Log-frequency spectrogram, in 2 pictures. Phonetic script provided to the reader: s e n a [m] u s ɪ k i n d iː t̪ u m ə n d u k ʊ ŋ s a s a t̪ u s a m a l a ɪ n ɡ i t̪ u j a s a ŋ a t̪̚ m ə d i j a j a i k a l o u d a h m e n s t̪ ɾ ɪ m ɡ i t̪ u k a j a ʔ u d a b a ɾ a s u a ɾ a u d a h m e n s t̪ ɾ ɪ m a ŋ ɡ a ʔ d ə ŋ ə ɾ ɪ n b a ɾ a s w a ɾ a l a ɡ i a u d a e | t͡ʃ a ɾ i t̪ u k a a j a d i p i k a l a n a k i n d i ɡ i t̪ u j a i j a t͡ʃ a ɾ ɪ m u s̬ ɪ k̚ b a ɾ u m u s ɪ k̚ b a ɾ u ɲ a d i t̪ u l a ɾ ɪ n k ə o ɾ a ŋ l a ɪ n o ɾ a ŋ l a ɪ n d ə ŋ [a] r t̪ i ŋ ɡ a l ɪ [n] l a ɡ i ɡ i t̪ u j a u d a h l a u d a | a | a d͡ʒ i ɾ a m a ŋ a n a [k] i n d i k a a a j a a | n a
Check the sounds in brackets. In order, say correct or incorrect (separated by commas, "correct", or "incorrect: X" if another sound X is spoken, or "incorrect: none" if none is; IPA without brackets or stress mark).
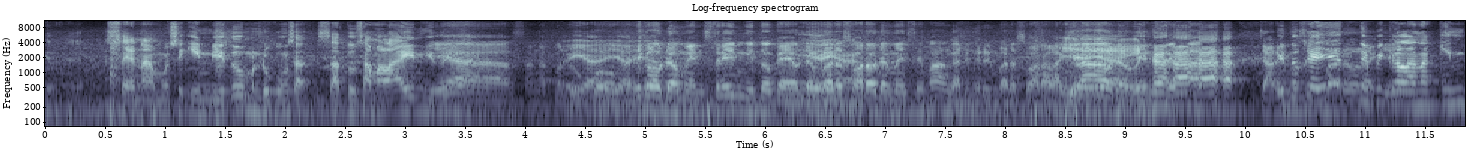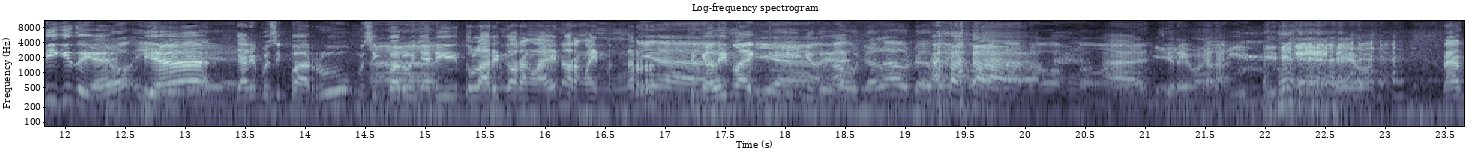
correct, incorrect: ə, correct, correct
